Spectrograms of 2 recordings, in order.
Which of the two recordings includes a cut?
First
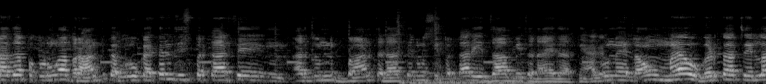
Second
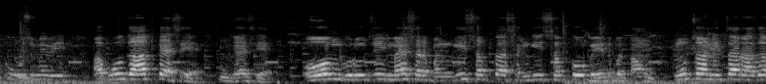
first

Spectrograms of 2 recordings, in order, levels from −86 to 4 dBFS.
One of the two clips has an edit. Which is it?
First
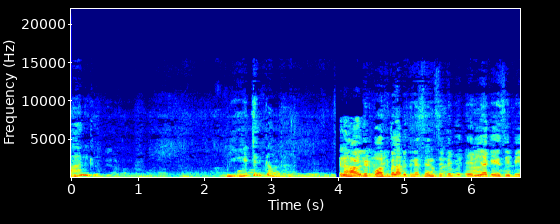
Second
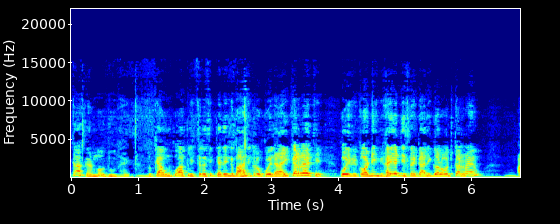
first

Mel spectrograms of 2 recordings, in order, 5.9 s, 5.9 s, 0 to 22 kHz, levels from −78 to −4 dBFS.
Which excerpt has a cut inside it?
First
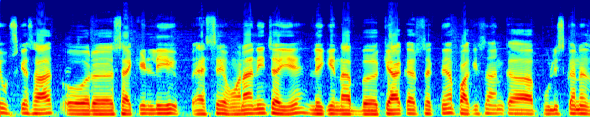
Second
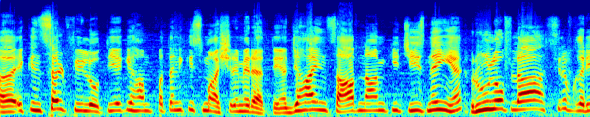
second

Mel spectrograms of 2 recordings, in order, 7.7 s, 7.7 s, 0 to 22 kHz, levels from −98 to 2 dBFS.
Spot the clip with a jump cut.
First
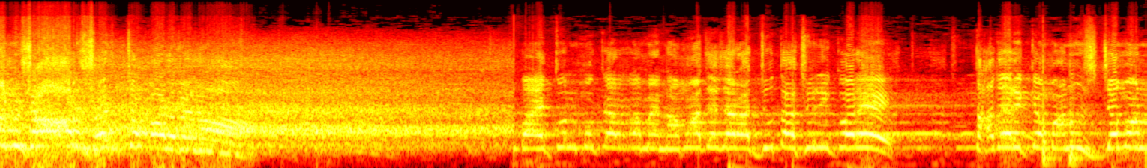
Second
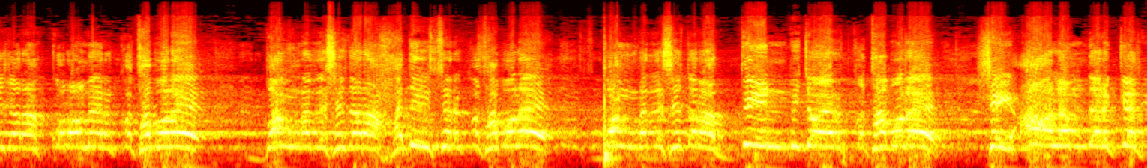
first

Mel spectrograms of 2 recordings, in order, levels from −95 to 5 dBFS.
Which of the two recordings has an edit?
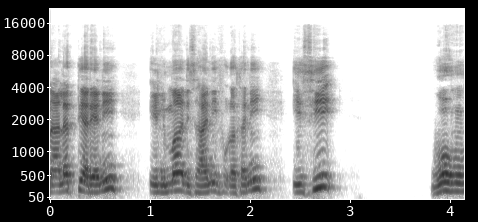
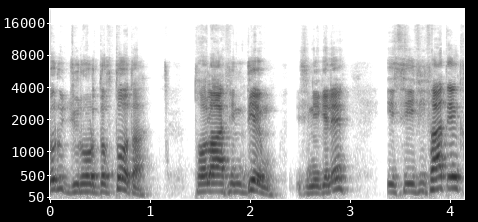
second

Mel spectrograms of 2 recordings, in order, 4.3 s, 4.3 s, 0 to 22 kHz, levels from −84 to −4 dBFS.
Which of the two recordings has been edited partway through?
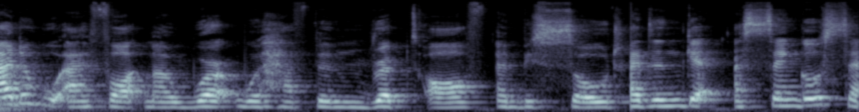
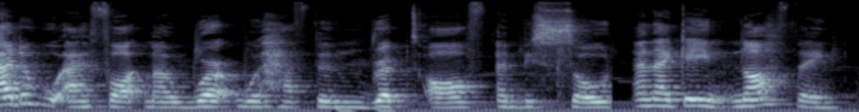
first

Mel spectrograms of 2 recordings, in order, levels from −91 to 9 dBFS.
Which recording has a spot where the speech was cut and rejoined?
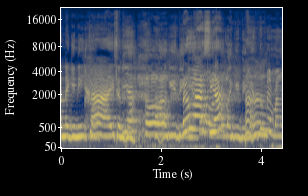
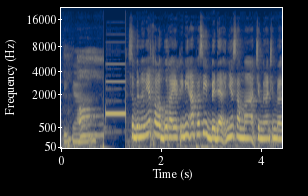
second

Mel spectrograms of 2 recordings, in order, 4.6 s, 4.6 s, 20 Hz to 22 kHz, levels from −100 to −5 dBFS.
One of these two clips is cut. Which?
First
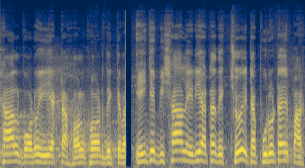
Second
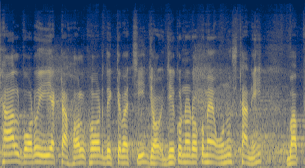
first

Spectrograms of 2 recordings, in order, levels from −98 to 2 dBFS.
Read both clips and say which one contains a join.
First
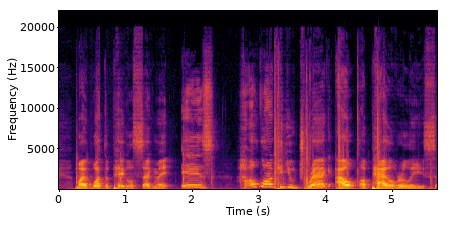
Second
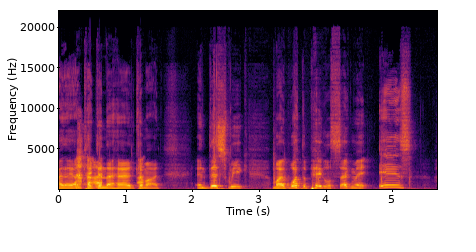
second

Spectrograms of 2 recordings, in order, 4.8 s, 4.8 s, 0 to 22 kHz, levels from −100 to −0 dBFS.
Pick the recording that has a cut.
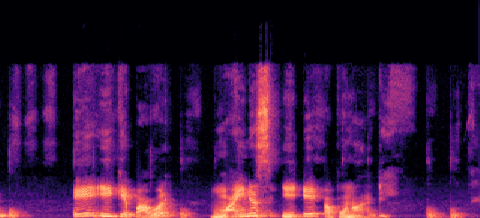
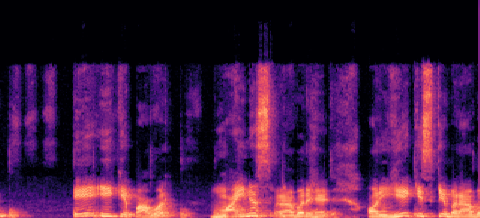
second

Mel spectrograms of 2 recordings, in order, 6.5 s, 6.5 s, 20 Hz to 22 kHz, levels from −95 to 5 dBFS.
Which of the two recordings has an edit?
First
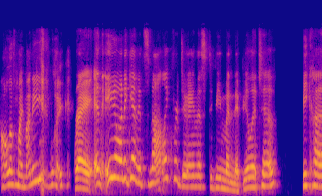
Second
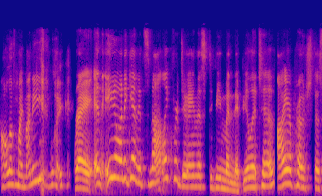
second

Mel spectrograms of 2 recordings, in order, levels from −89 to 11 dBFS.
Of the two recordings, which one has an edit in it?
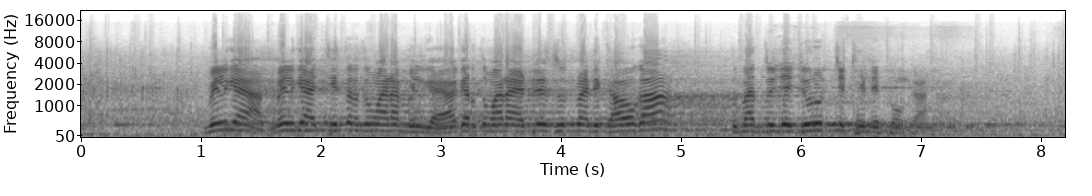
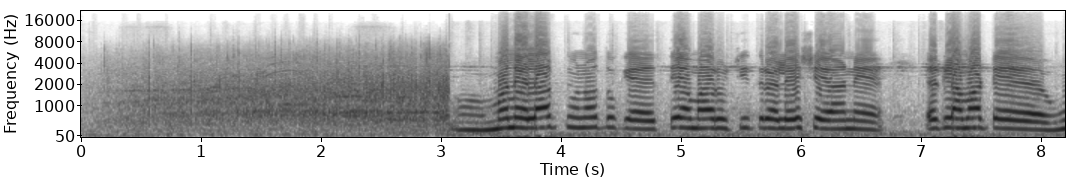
second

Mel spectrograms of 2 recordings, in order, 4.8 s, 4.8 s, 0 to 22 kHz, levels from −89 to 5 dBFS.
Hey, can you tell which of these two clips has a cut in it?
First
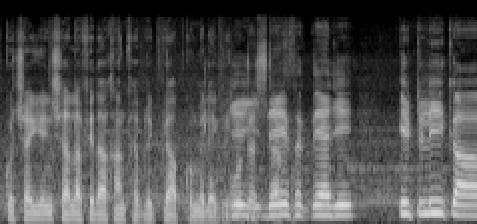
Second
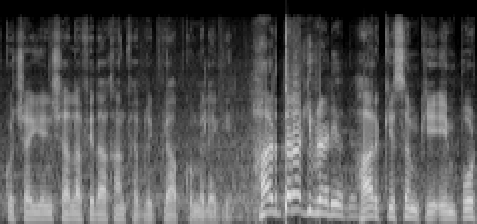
first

